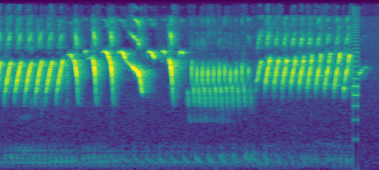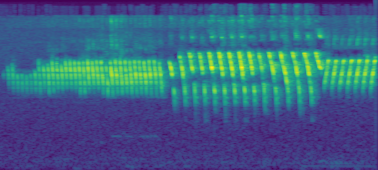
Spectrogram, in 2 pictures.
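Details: A canary sings to attract a mate, pouring out long rolling trills and sharp sweeping notes; a brief gap midway, after which steady buzzy trills resume, cleaner and with less background hum.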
